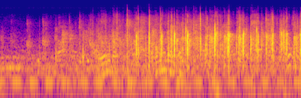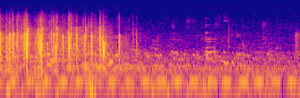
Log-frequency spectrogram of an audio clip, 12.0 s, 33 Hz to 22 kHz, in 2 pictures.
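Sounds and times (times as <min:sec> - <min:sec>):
audience applauding: 0:00.0 - 0:08.9.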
